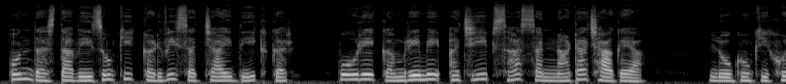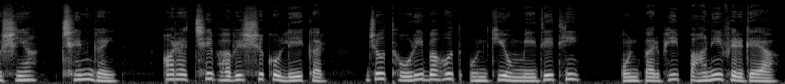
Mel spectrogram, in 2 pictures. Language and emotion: Hindi, sad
